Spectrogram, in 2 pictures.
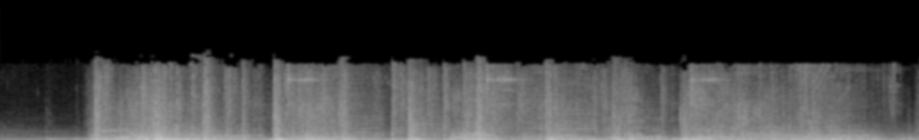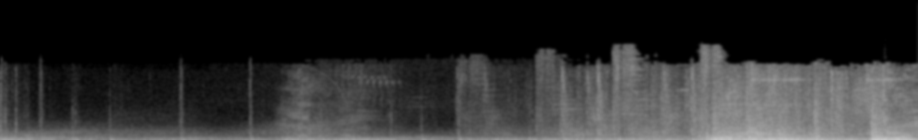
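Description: Sharp hits and clanks strike rapidly during combat.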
